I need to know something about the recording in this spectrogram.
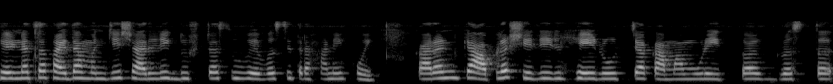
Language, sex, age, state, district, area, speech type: Marathi, female, 18-30, Maharashtra, Yavatmal, rural, spontaneous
